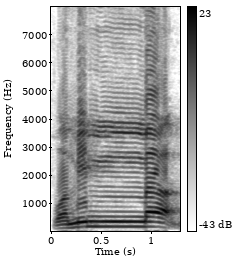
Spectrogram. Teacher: میم مشدد ہے، غنہ ہوگا، اور الف مدہ ہے یہاں پہ، الف ہمیشہ مدہ ہوتا ہے اور اس سے پہلے زبر ہوتا ہے، اس لیے الف مدہ کو ایک الف کے برابر کھینچ کر پڑھیں گے۔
